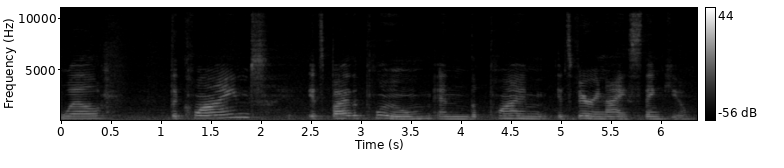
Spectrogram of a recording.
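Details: Severe Wernicke's aphasia, an acquired language disorder, with impaired comprehension and difficulty taking part in conversation; replies are out of context and include made-up words. Wernicke's aphasia.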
